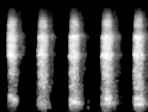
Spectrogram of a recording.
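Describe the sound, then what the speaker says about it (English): Breath of fire in yoga: five rapid, forceful nasal exhales in an even rhythm, each a short close puff of air separated by brief silence. "I'm going to do breath of fire here."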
